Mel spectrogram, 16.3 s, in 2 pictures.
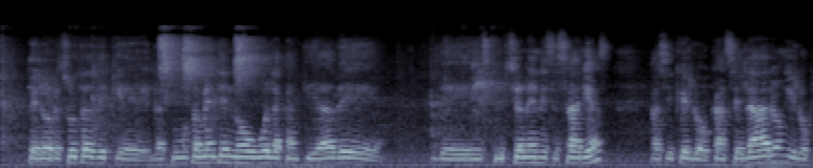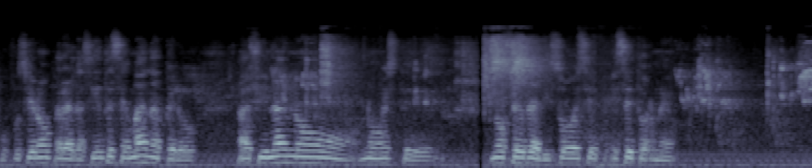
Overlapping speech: No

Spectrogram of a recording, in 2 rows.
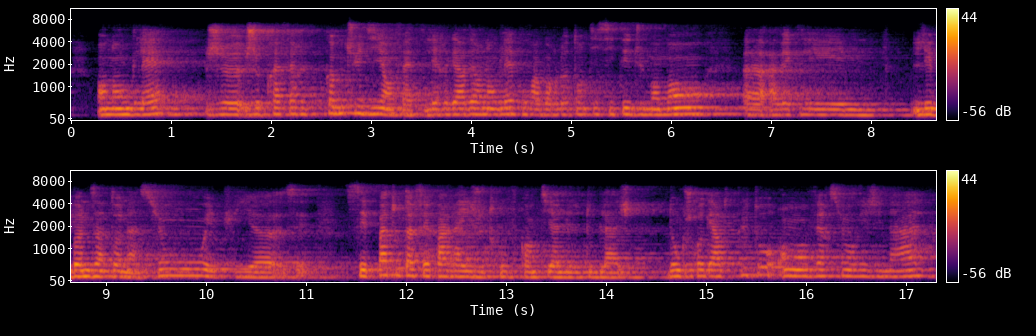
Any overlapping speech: No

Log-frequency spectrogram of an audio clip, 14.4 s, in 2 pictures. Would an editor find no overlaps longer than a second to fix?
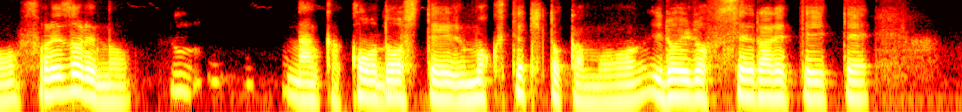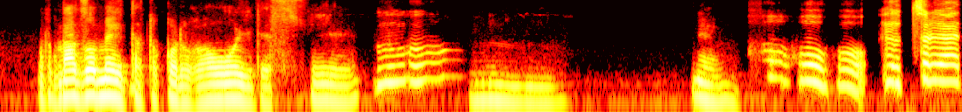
Yes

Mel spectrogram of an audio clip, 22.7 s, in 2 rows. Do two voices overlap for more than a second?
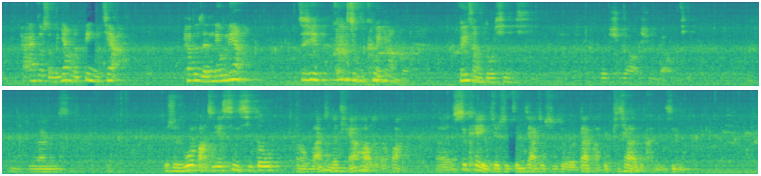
No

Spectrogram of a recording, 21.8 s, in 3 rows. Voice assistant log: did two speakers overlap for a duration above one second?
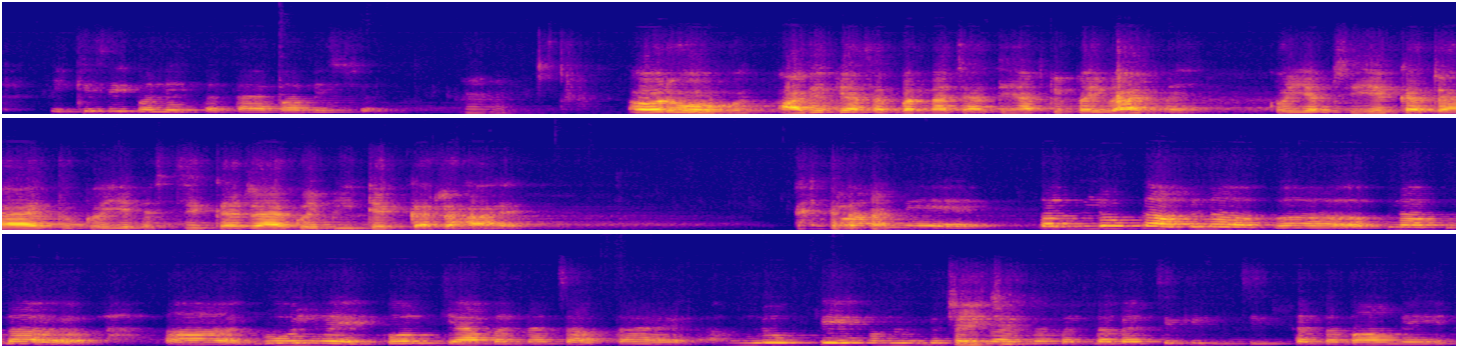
No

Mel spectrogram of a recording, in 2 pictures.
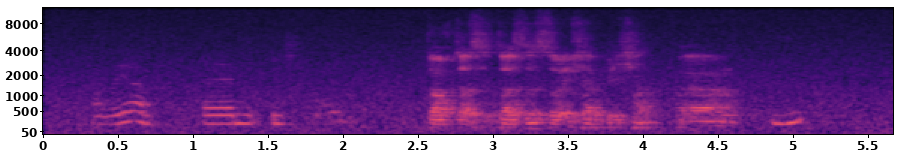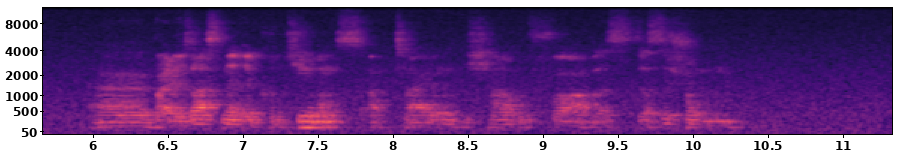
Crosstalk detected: No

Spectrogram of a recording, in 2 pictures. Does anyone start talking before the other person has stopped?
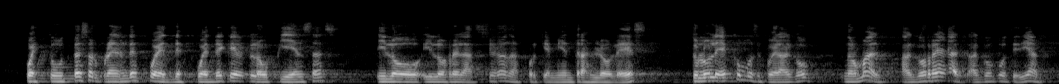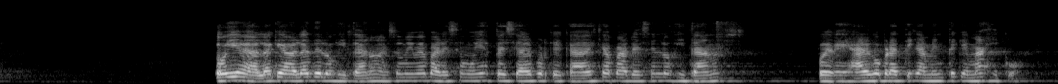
No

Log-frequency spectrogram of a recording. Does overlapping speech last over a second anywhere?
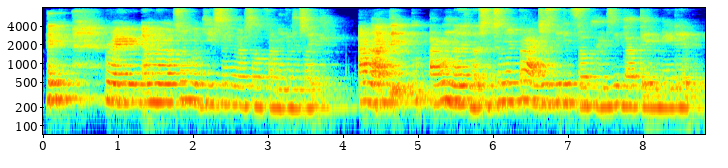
No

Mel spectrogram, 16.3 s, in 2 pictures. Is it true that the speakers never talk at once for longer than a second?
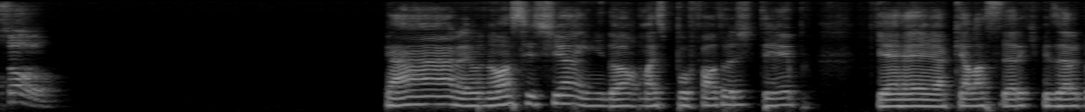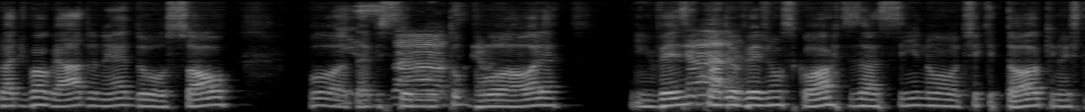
No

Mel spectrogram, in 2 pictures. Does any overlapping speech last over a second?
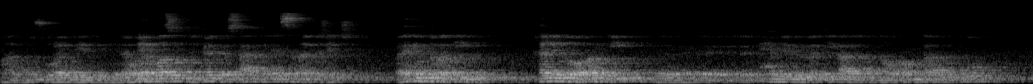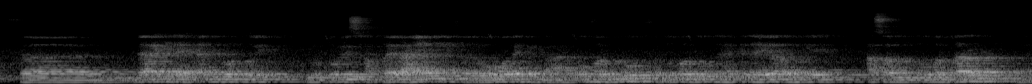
No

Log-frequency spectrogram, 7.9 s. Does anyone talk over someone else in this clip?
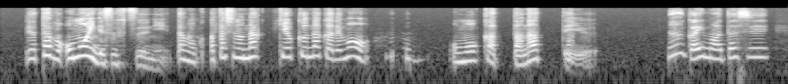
No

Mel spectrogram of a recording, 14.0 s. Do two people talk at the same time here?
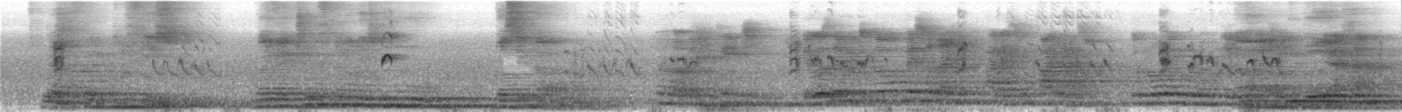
Yes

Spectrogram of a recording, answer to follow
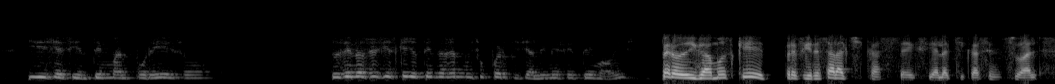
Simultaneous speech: No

